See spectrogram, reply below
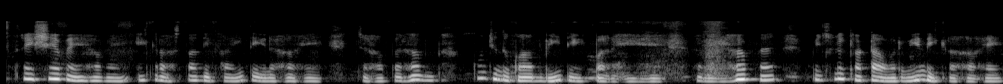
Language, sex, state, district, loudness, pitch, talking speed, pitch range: Hindi, female, Jharkhand, Sahebganj, -20 LUFS, 170 Hz, 175 wpm, 150-195 Hz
